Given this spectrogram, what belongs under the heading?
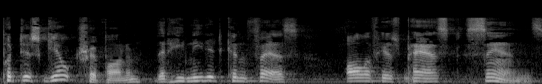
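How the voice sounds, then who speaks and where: With lively intonation, a somewhat breathy man speaks at a fairly slow pace and a fairly high pitch. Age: 60s. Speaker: pastor. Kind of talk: sermon. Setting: church.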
